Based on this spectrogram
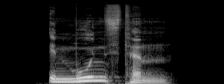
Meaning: strong dative masculine/neuter singular superlative degree of immun
- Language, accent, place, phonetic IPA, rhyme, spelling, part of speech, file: German, Germany, Berlin, [ɪˈmuːnstəm], -uːnstəm, immunstem, adjective, De-immunstem.ogg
